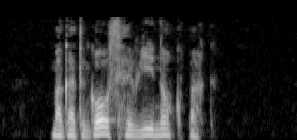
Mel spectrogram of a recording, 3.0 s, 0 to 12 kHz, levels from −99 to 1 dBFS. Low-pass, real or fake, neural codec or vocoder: 7.2 kHz; real; none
